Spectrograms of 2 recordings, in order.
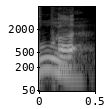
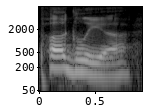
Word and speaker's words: Puglia: Actually, it's Puglia. Puglia. That's how you spell it.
